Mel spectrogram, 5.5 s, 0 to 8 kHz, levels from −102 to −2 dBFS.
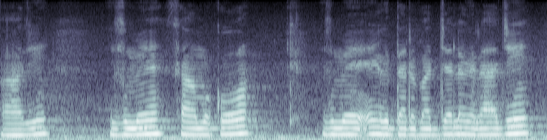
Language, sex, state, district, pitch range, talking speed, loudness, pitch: Hindi, male, Uttar Pradesh, Saharanpur, 125-140 Hz, 110 wpm, -13 LUFS, 135 Hz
